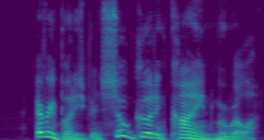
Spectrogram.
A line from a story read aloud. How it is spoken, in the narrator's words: sighed Anne happily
